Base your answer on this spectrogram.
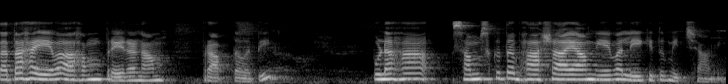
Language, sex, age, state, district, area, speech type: Sanskrit, female, 45-60, Telangana, Bhadradri Kothagudem, urban, spontaneous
